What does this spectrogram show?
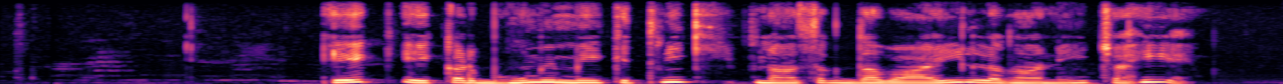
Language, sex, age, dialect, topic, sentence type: Hindi, male, 51-55, Kanauji Braj Bhasha, agriculture, question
